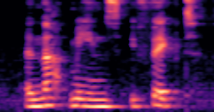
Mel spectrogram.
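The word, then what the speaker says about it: effek: However, the pronunciation is different because you have effect pronounced with the Afrikaans I, but then you have effectief, which is actually pronounced phonetically like it should be pronounced.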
